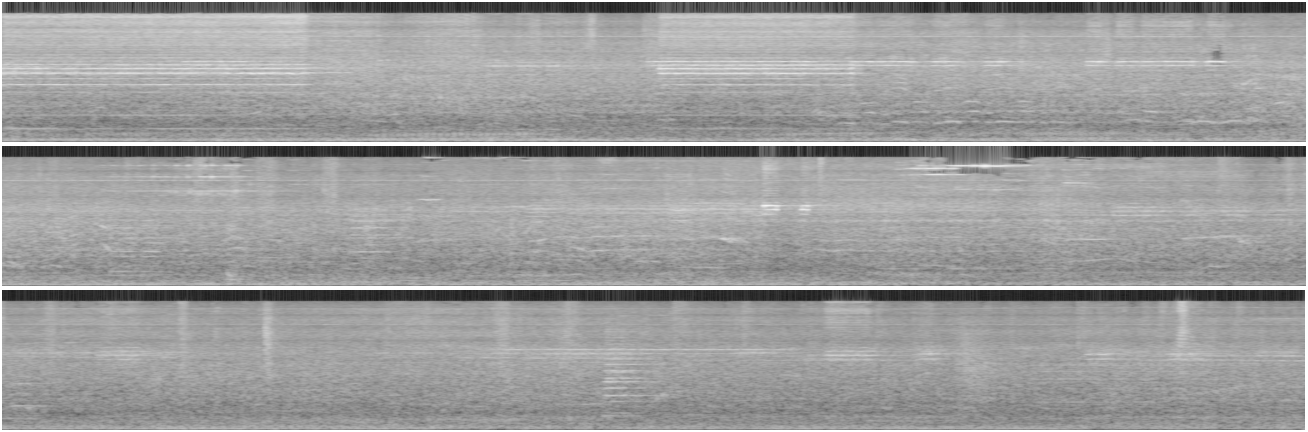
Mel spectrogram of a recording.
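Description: Vehicle horns honk repeatedly.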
